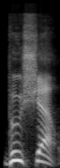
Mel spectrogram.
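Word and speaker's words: Buchele: Shane Buchelle, that's the corre the correct pronunciation.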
